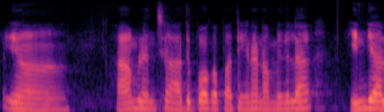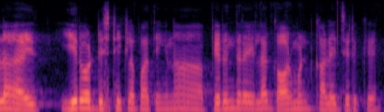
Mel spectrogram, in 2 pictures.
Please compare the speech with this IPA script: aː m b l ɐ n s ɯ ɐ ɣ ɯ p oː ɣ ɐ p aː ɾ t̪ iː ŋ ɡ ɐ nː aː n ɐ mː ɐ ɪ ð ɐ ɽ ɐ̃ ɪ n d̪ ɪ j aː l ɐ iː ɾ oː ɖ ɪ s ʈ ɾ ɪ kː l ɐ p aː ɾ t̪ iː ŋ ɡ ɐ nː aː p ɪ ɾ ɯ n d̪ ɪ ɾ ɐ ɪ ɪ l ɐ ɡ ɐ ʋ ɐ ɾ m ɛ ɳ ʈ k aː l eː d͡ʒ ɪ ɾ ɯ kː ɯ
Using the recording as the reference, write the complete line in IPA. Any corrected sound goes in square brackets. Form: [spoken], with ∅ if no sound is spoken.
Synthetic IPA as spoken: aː m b l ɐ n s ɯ ɐ [ð] ɯ p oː ɣ ɐ p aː ɾ t̪ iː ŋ ɡ ɐ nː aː n ɐ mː ɐ ɪ ð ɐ [l] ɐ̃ ɪ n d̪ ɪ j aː l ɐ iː ɾ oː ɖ ɪ s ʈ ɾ ɪ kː l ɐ p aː ɾ t̪ iː ŋ ɡ ɐ nː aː p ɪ ɾ ɯ n d̪ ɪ ɾ ɐ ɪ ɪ l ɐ ɡ ɐ ʋ ɐ ɾ m ɛ ɳ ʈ k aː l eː d͡ʒ ɪ ɾ ɯ kː ɯ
